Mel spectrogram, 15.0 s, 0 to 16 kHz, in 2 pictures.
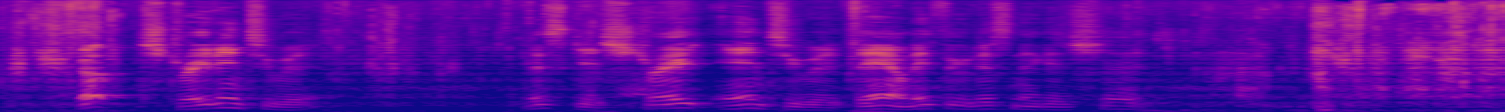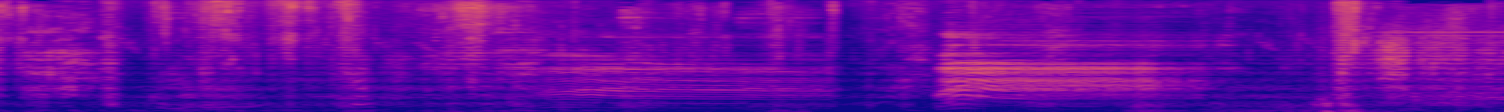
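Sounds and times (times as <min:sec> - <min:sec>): zombie snarling: 0:10.0 - 0:13.7.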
